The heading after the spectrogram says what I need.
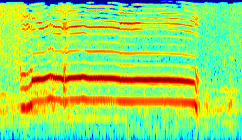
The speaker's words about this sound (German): kräh nicht so laut. Ich tu deinen Kinderchen nichts.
